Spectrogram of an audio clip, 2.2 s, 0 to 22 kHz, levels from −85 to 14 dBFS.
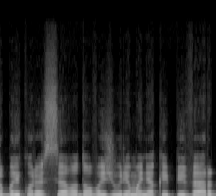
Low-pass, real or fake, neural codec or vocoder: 19.8 kHz; fake; autoencoder, 48 kHz, 32 numbers a frame, DAC-VAE, trained on Japanese speech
